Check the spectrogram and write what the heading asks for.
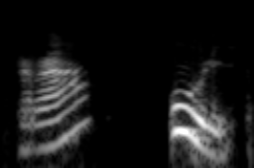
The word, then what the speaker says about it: Raúl: también me piden segmentar Yo tengo dos sílabas Raúl correcto Y entonces es una palabra aguda y no debería llevar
